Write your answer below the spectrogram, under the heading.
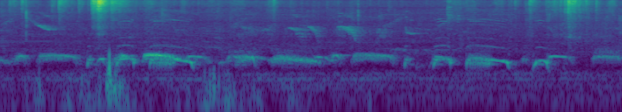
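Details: Caged zebra dove, a four-year-old crossbred decoy bird kept for pen trapping, giving rapid rolling coos in quick, bubbling bursts, with a few thumps and faint rustling in the background.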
